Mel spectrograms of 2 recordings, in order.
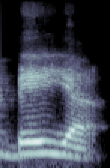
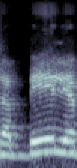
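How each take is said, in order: First: The middle consonant is replaced by an i glide. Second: The middle consonant is a palatal lh sound. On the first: "substituindo esse L e esse L, né, o L H, pelo I" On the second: "No lugar de abelha"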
